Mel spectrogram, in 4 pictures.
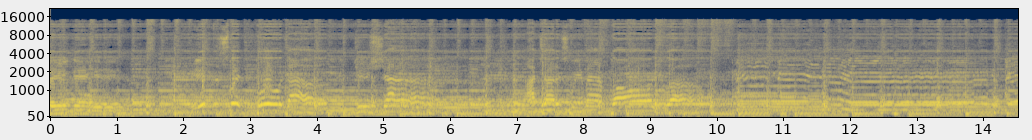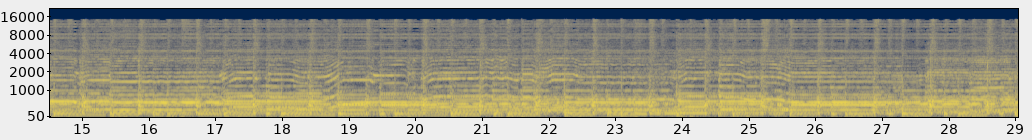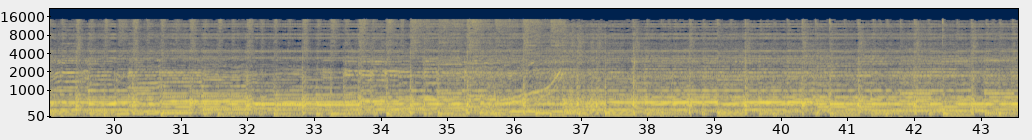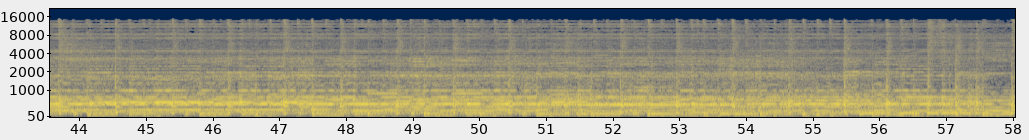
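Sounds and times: electric guitars: 0:00.0 - 0:58.0
live rock band playing: 0:00.0 - 0:58.0.

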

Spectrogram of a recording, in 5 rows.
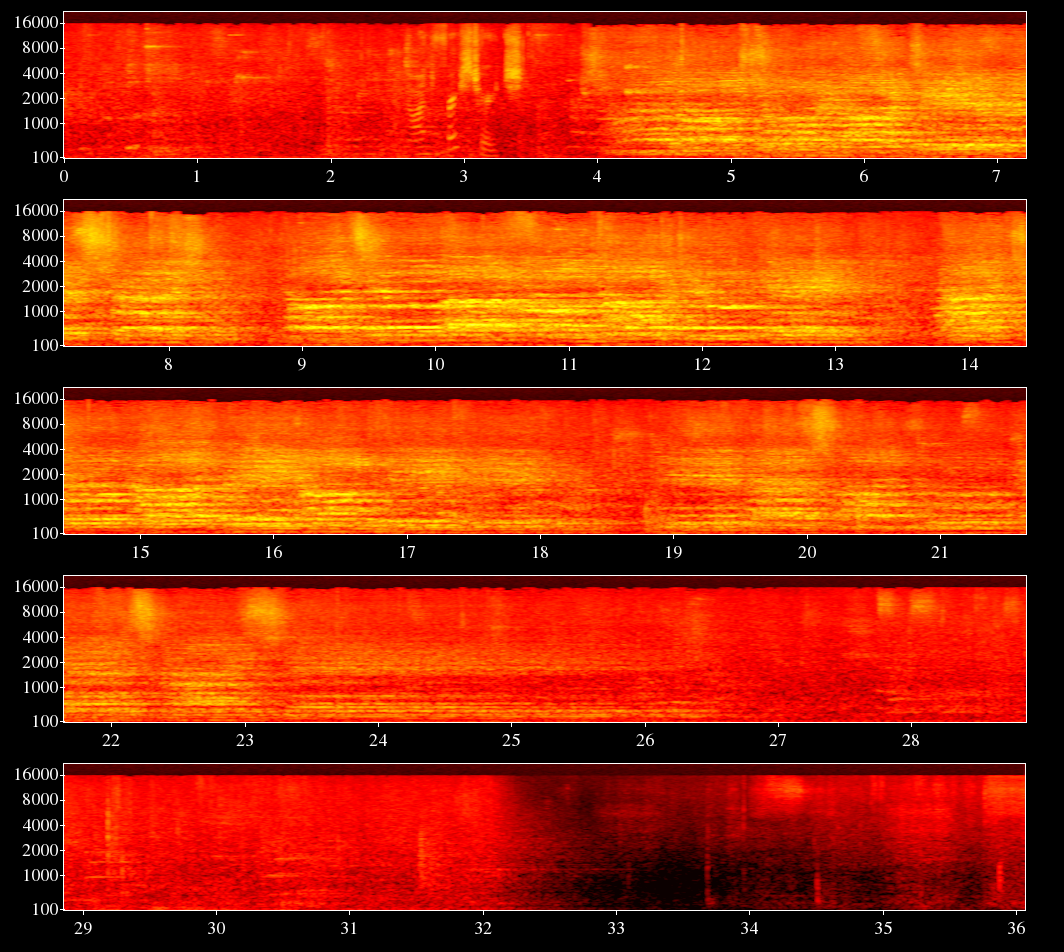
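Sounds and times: church choir singing: 0:03.8 - 0:27.3.

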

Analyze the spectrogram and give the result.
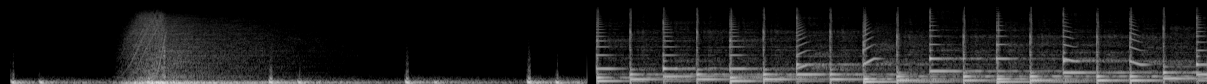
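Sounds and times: muffled heartbeat thumps: 0:00.1 - 0:00.9, 0:01.9 - 0:05.9.

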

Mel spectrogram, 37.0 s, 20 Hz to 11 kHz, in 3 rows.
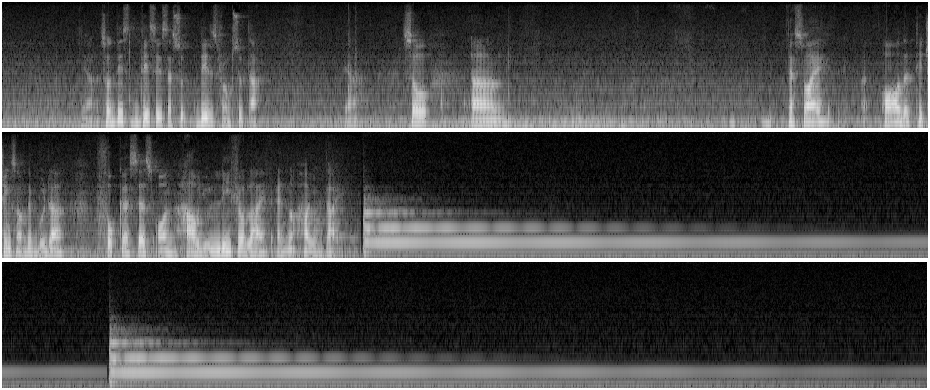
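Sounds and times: singing bowl ringing: 0:17.1 - 0:37.0.

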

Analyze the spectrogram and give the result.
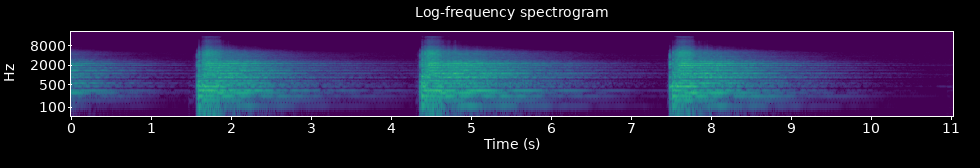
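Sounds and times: electric guitar chord ringing: 0:00.0 - 0:09.9.

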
